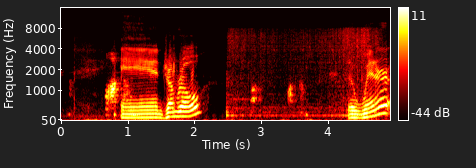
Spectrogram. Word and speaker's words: Wacom: I say Wacom. Yeah. I read I was actually just 20 minutes ago reading how to pronounce it online, and somebody called their tech support, and the person on the phone answered Wacom.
